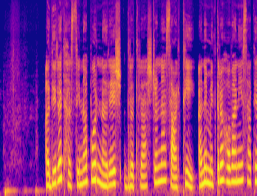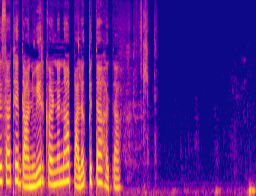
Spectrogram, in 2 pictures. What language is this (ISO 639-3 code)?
guj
